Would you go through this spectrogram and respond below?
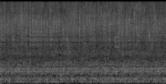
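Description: Jalapeño peppers pan frying Chinese tigerskin style: a steady, dense sizzle and crackle of oil, close and continuous with no pauses.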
